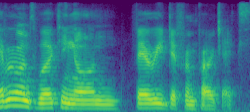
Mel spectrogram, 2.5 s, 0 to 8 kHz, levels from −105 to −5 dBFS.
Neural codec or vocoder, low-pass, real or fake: none; 7.2 kHz; real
